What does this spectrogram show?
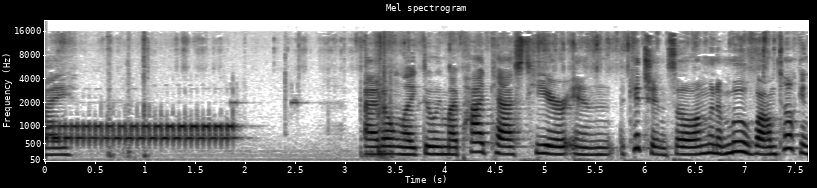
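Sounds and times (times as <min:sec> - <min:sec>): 
phone ringing with two-tone electronic trill in a kitchen: 0:00.0 - 0:02.1
speech: 0:03.2 - 0:07.6.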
